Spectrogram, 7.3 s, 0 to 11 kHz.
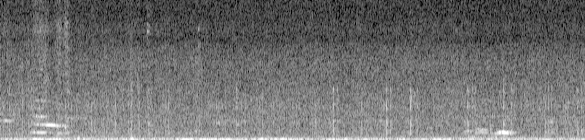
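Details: Kitten on day 3 giving a faint, thin meow with stacked harmonics near the start and a second short squeak near the end, over a steady low background rumble.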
